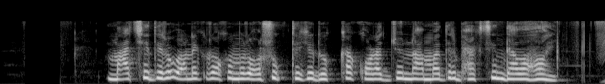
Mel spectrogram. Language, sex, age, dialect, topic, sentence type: Bengali, male, 25-30, Northern/Varendri, agriculture, statement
